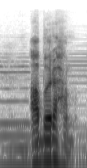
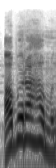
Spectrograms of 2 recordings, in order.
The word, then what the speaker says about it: アブラハム: されるのがアブラハム実際の名前は最後の m あまり強く発音しない日本語でアプ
